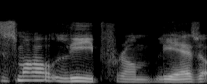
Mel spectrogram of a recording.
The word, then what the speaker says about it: Luik: It's a small leap from Liège, or as we pronounce it, Luik, to the Netherlands.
